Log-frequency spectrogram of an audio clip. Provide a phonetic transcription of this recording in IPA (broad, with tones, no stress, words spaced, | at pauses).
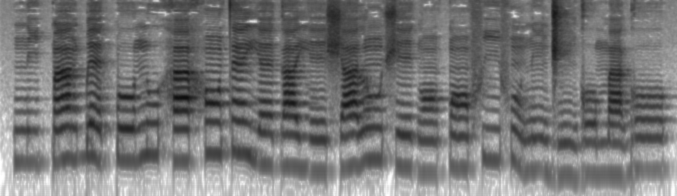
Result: ni˨k͡pã˨˦ ɡ͡bɛ˦˨ k͡po˧nu˦ ha˧hɔ̃˦tɛ̃˦ jɛ˧ɡa˧je˨ʃa˨˦ lũ˦ʃe˧ɡɔ̃˨k͡pɔ̃˧ fi˦fũ˦˨ nĩ˧d͡ʒĩ˨ ɡo˧ma˧ɡo˦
